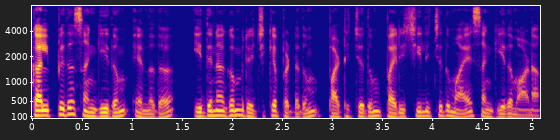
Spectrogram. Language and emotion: Malayalam, neutral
